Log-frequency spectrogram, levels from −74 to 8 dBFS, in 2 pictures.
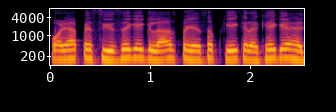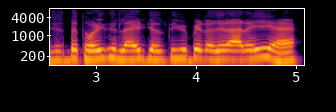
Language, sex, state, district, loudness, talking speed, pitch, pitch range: Hindi, male, Jharkhand, Garhwa, -10 LUFS, 295 wpm, 165 Hz, 155-170 Hz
